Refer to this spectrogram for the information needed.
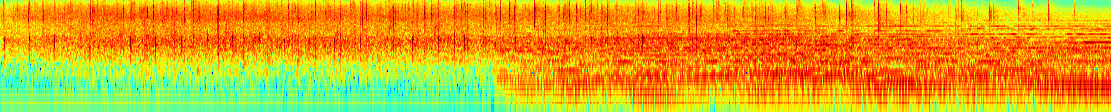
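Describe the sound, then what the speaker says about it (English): A hall full of graduates and guests at a graduation ceremony break into sustained, rain-like applause, and about halfway through, music swells in underneath the clapping and carries on with it. "You all deserve a huge round of applause."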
